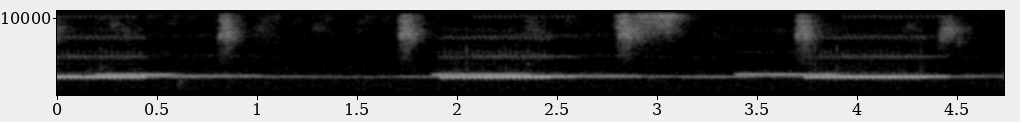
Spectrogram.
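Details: Crickets chirping in grass on a warm summer night in Bulgaria, recorded with a surround microphone: steady high trilled bands in overlapping trains about a second long, several insects alternating, with faint higher clicks above.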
